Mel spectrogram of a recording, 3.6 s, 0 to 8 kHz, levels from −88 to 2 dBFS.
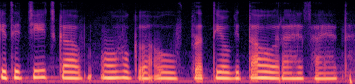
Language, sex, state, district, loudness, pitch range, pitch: Hindi, female, Chhattisgarh, Jashpur, -14 LUFS, 205-225 Hz, 215 Hz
